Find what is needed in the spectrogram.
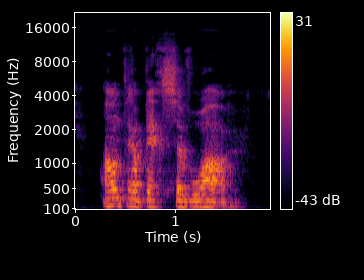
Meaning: to glimpse; to catch a glimpse (of)
- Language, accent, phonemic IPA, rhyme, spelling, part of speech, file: French, Canada, /ɑ̃.tʁa.pɛʁ.sə.vwaʁ/, -waʁ, entrapercevoir, verb, LL-Q150 (fra)-entrapercevoir.wav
